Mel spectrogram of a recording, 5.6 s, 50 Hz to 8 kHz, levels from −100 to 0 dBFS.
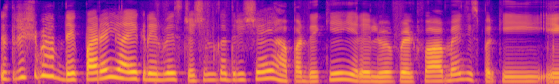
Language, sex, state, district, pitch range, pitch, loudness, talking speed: Hindi, female, Uttar Pradesh, Hamirpur, 165-240 Hz, 210 Hz, -19 LUFS, 255 wpm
